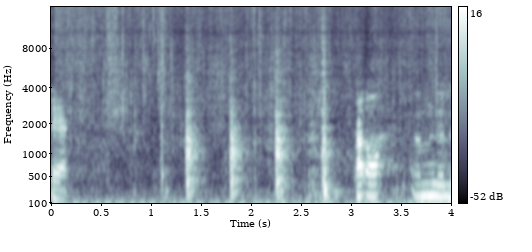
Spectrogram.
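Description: Wet squelching as hands rub marinade into a whole raw chicken and work herbs into it in a basin, a handful of short squishes about half a second apart.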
